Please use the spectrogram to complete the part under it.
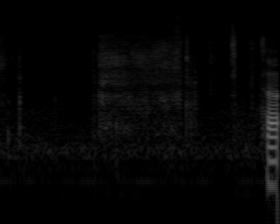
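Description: A spray can hisses.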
